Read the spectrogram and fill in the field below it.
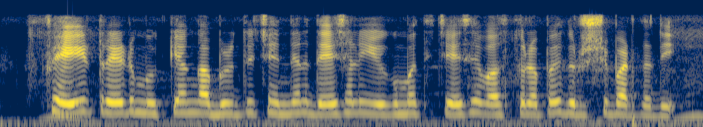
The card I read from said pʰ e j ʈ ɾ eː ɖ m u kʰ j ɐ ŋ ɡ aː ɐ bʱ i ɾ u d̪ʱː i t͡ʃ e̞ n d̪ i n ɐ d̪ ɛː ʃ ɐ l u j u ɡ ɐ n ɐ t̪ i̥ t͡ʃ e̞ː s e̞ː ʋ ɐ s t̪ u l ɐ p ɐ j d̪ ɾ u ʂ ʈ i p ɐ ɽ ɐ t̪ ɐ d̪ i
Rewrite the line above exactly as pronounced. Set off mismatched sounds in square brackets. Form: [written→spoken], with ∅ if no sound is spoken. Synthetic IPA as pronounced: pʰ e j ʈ ɾ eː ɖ m u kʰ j ɐ ŋ ɡ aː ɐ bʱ i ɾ u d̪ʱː i t͡ʃ e̞ n d̪ i n ɐ d̪ ɛː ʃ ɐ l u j u ɡ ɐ [n→m] ɐ t̪ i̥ t͡ʃ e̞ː s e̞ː ʋ ɐ s t̪ u l ɐ p ɐ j d̪ ɾ u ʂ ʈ i p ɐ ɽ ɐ t̪ ɐ d̪ i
